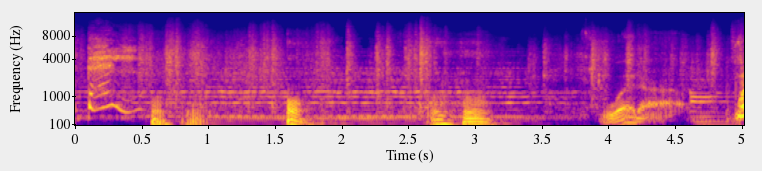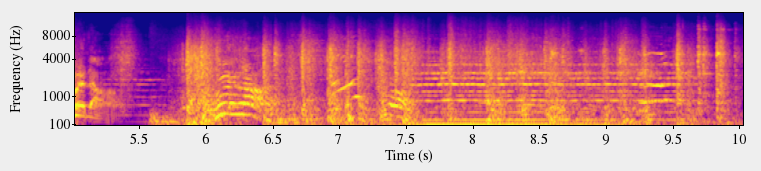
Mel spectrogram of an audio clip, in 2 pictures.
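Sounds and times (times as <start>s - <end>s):
speech: 1.6s - 2.0s, 2.7s - 3.2s, 3.9s - 7.7s
heavy metallic crash and clatter: 4.6s - 10.0s.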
